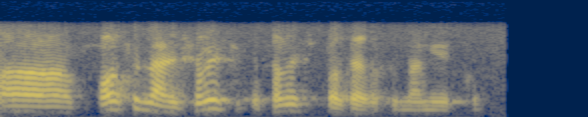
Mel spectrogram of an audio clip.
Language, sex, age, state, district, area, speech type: Nepali, female, 60+, West Bengal, Jalpaiguri, rural, conversation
